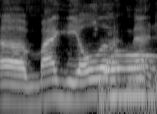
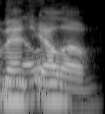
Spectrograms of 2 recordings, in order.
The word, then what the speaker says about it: Manganiello: Magiola? Joe Joe Manganiello? Manganiello.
